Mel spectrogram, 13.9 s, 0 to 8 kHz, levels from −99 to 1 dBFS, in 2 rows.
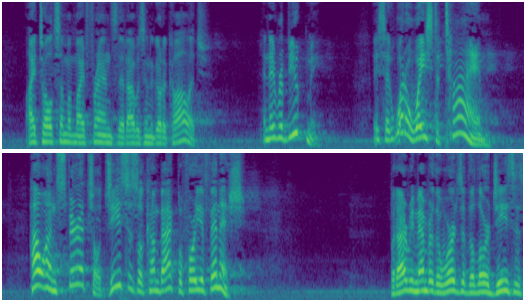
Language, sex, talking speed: English, male, 185 wpm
